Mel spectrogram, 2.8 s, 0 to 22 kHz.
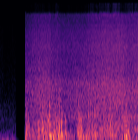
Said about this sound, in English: The power of Hurricane Harvey, the Category 4 storm roaring on shore in the dark of night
